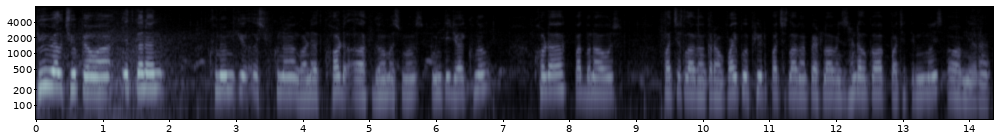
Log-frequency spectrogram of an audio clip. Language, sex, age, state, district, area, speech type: Kashmiri, male, 30-45, Jammu and Kashmir, Kupwara, rural, spontaneous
